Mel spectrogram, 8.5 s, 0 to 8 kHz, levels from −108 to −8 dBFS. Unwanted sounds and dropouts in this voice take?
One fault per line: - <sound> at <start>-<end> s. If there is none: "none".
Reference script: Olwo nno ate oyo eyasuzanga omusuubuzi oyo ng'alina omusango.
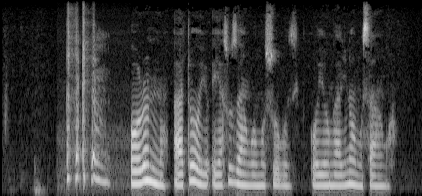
- throat clearing at 1.3-2.2 s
